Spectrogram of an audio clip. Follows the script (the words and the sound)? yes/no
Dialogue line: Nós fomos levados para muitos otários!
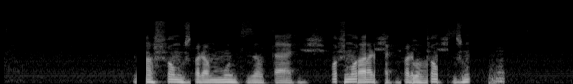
no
